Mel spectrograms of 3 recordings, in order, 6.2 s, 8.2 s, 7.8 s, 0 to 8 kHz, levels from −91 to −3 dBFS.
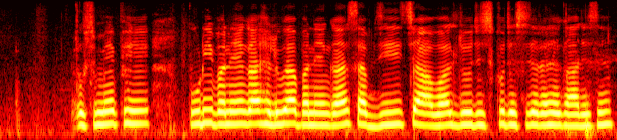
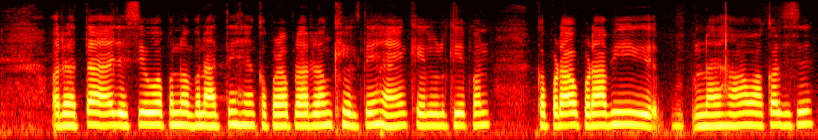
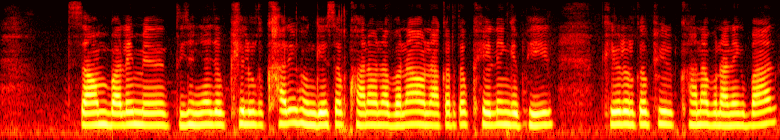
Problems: background sounds at intervals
